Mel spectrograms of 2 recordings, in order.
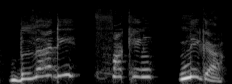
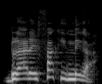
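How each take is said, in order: First: Each word is pronounced clearly and separately. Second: The words are blurred together quickly, like one word. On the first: The speaker knows what the words mean. The speaker calls it right. "do you know what you're saying?" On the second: The speaker does not know what the words mean. The speaker calls it wrong. "They couldn't pronounce it well"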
